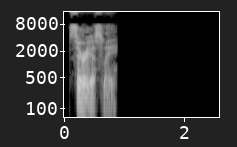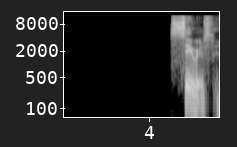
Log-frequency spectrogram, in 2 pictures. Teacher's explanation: So the stress is at the beginning.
